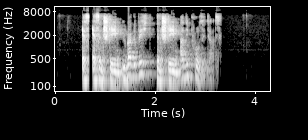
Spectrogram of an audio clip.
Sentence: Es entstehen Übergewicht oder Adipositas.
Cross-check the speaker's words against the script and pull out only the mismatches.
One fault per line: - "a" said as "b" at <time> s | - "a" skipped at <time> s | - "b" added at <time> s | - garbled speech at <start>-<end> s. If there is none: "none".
- "es" added at 0.7 s
- "oder" said as "entstehen" at 2.1 s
